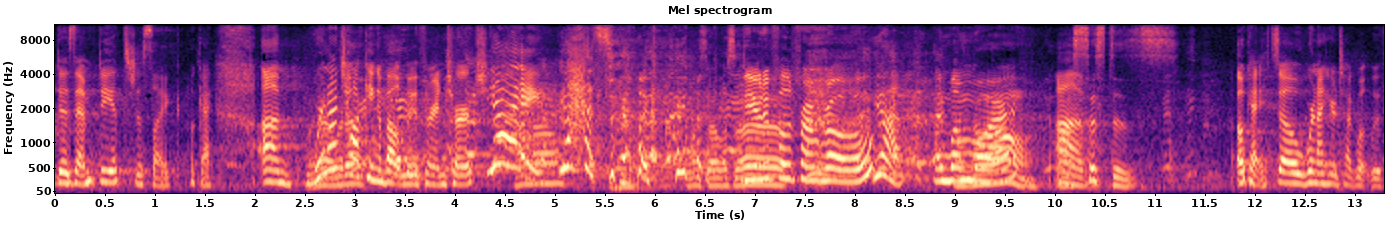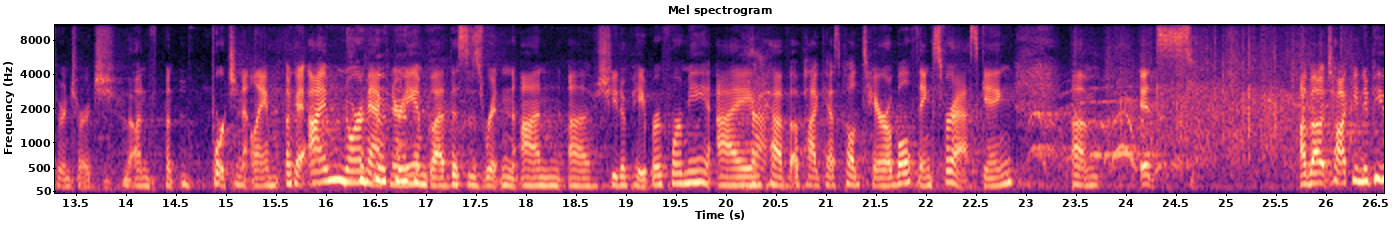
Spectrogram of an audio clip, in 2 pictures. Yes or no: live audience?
yes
